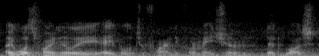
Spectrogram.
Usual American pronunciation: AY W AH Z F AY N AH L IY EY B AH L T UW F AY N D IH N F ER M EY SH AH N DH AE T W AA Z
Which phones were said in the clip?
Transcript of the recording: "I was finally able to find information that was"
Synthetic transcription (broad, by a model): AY W AH Z F AY N AH L IY EY B AH L T UW F AY N D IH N F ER M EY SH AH N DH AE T W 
